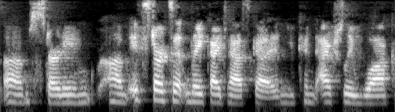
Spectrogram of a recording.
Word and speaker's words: Itasca: So, yeah, let's move on to the final movement, which is, oh, can you help me with the pronunciation? Yeah, Itasca. Itasca.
